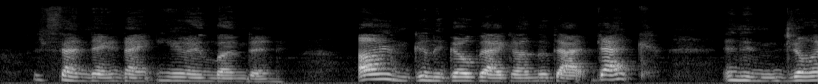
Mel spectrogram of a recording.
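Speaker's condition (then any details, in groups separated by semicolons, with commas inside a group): Cerebral palsy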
